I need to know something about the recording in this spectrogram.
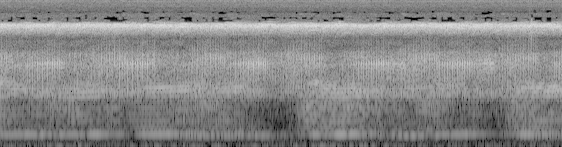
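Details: Chorus of frogs said to call for rain, with rhythmic croaks pulsing through the recording against a constant shrill insect drone.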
